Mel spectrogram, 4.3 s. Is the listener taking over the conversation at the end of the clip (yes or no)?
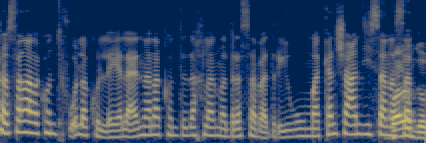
yes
